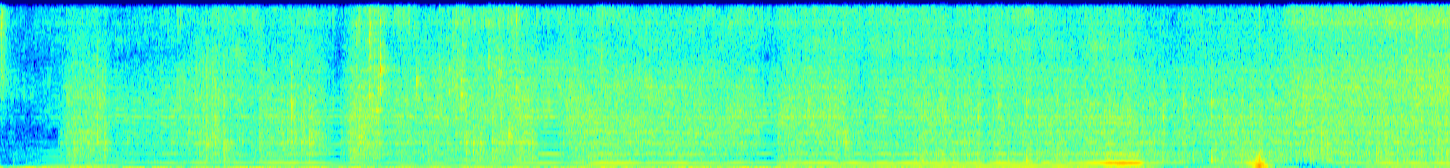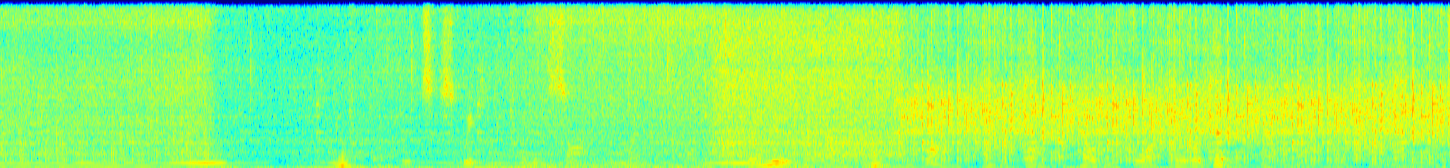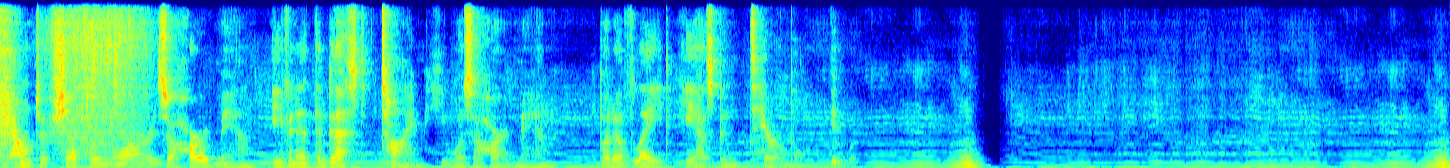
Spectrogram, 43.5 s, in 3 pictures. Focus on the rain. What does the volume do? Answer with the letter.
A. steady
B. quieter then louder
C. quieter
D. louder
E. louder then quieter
D.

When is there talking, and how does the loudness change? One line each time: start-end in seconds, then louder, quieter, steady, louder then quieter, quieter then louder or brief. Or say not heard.
18.3-37.5 quieter.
